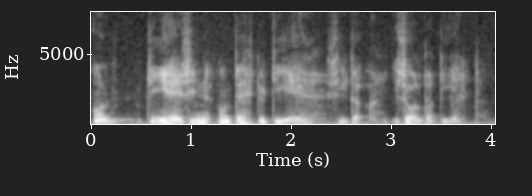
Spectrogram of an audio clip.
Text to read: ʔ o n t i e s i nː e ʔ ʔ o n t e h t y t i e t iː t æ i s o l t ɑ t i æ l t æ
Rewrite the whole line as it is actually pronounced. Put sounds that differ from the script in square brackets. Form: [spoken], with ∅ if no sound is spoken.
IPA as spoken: ʔ o n t i e s i nː e ʔ ʔ o n t e h t y t i e [s] iː t æ i s o l t ɑ t i [e] l t æ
